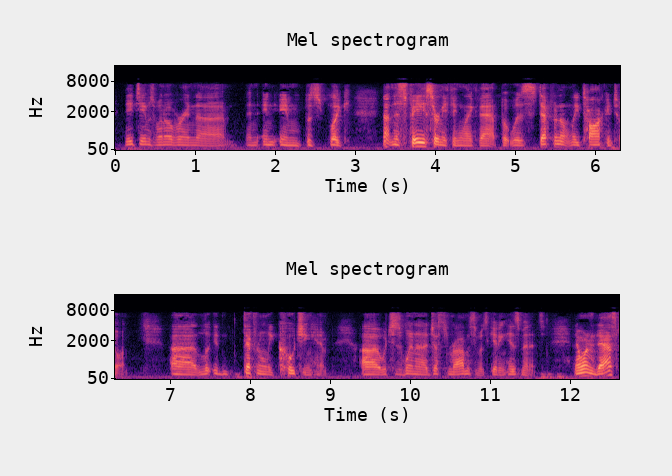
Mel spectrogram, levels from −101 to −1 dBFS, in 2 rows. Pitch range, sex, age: 100-125 Hz, male, 30-49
